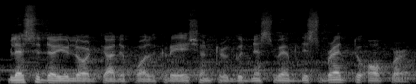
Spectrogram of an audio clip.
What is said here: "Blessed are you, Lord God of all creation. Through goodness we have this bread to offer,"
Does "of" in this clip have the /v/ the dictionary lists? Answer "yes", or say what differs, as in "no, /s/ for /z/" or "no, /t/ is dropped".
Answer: no, /p/ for /v/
